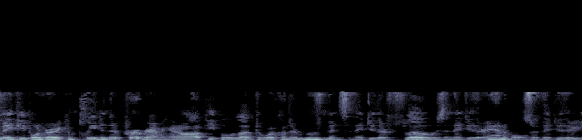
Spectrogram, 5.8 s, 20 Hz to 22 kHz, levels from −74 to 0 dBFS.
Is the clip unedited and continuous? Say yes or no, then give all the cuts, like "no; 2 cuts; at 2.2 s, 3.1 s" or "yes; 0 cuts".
yes; 0 cuts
